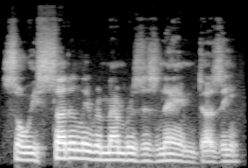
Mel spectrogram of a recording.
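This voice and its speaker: A man's voice: mid-range voice, moderate pace, mellow, close to an everyday voice. A man voicing a suspicious, hostile young warrior with a scornful, accusing manner in a fantasy audio drama. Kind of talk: fan audio drama dialogue.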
